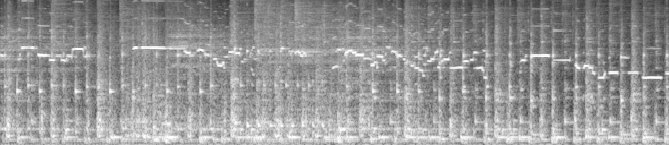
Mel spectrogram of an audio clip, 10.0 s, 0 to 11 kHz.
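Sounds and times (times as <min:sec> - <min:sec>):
background music with drum beat: 0:00.0 - 0:10.0.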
